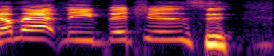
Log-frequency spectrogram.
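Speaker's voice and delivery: acted, very high, slow, drawn-out heroic taunting voice. Retelling Casca standing on the walls: imitating Casca's heroic taunt. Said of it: "He's all, like, heroic and shit".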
